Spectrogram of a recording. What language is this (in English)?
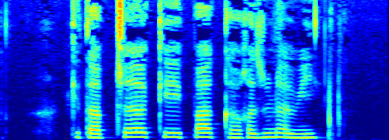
Pashto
